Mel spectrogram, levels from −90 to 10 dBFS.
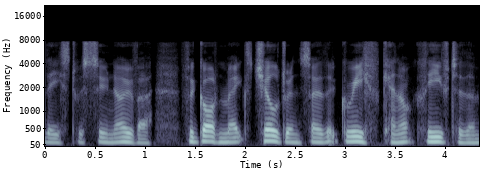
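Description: From 0.5 s to 4.3 s the level climbs steadily by about 6 dB, a case of automatic gain rising. The gain control judged the input too quiet and kept turning it up. Speech and background noise swell together, so the room seems to creep closer. On a waveform the envelope widens gradually across those seconds. On a spectrogram the whole image brightens evenly, including the noise floor between phrases, which stays capped near 8 kHz by the call microphone path.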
